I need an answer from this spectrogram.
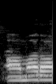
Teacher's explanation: آما را میں را کو موٹا پڑا جائے گا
